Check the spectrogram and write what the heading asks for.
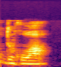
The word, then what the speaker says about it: droit: allé tout droit tourner à droite allez tout droit continuez tout droit donc droite on prononce bien le thé droite allait tout droit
